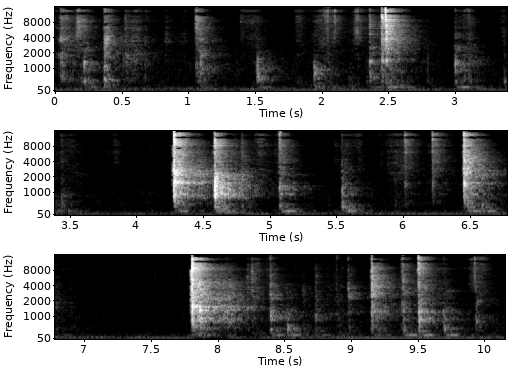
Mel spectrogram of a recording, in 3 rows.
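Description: Irregular clicks, clatters and knocks of parts being handled and pulled out of an open Lexus GS 350 door, with sharper knocks about four and a half and eight seconds in.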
